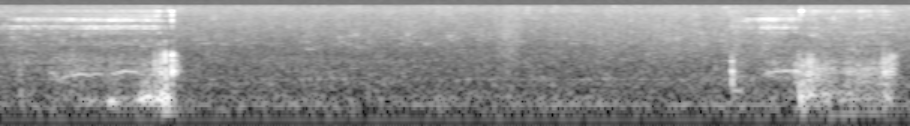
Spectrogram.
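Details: Pug. A pug snores in its sleep, each breath a low, raspy rattle with a nasal whistle riding on top. Two snores come about four seconds apart, with quiet breathing between them.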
